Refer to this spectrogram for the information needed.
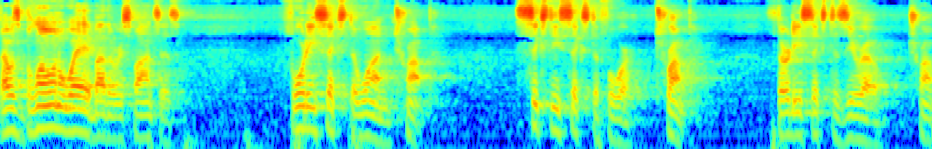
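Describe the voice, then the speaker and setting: With an American accent, a man speaks with ordinary pitch variation in a space with audible room echo. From northern Kentucky, US. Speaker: guest preacher, former politician. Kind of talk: sermon. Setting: church.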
